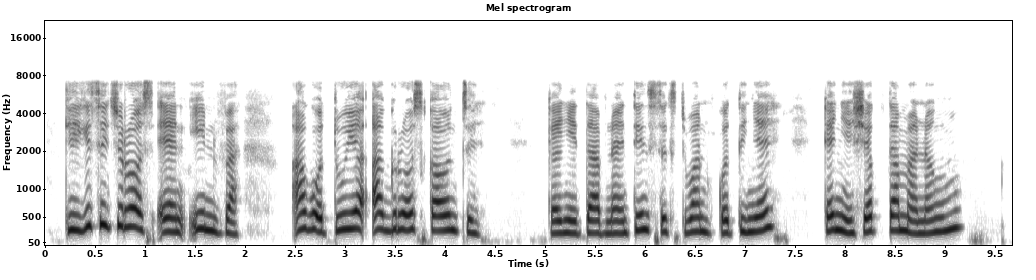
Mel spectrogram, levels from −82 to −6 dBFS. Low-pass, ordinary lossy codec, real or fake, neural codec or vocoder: 7.2 kHz; none; fake; codec, 16 kHz, 16 kbps, FunCodec, trained on Chinese and English, 50 frames a second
